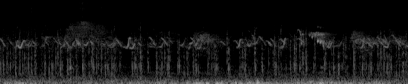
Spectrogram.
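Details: Several chicken chicks peep constantly, bright short chirps packed closely, some louder single notes standing out, over a low background rumble.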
